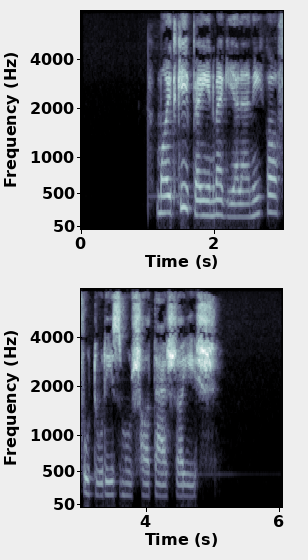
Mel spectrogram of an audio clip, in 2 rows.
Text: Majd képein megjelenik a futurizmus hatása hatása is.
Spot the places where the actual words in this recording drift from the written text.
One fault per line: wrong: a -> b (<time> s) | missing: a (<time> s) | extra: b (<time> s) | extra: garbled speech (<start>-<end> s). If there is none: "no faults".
missing: hatása (4.5 s)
